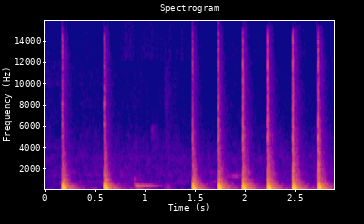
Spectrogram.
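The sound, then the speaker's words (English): Hammering, done to start woodwork: two separate sharp blows, a brief pause, then a steady run of six quicker, evenly spaced strikes, each a loud, crisp knock with a short ring. No one speaks. “How many tools do I need to start woodwork? A hammer.”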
